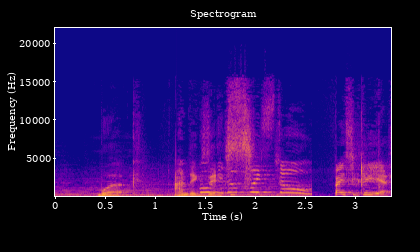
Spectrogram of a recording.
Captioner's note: mumbles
